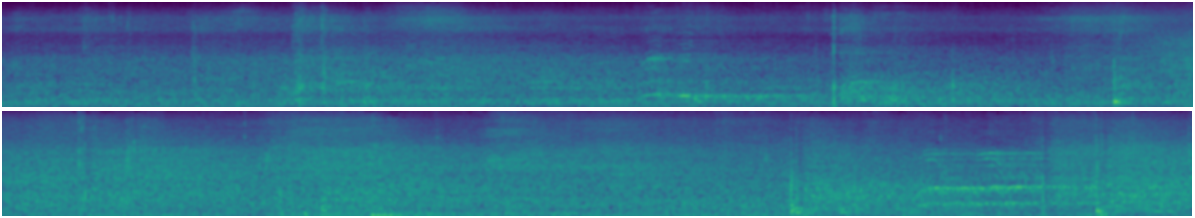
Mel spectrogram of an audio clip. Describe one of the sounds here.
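Skates scrape and hiss across ice.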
